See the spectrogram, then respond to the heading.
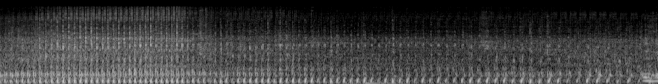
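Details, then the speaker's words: Subaru Robin 9 hp single on a Yerf Dog off-road go-kart, on choke while warming up: uneven thumping that stumbles as revs sag, a rough, sputtering idle; owner suspects it is running lean. "so it's spinning and sputtering acting like it's a lean"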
